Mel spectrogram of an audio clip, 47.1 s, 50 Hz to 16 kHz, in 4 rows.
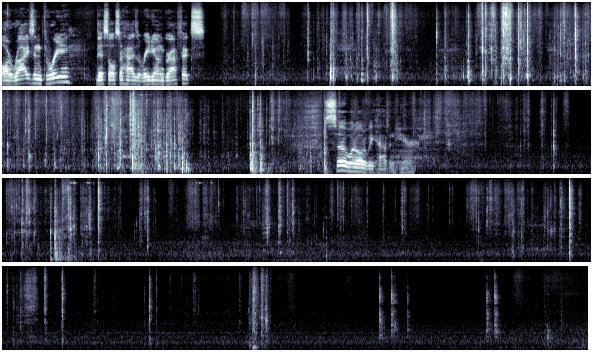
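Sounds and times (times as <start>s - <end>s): hands handling packaging: 4.4s - 40.8s
clatter of computer parts: 8.7s - 17.5s, 23.7s - 26.7s, 40.1s - 40.8s.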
